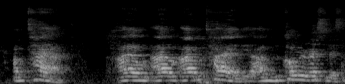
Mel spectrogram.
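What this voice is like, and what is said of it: Pained, weary voice. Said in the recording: “I heard the pain in his voice.”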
